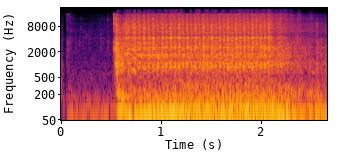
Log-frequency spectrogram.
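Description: An old outboard engine on a 1960s fiberglass Arkansas Traveler boat suddenly catches after quiet, popping into a loud, rough, close running roar that holds for about two seconds before easing.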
